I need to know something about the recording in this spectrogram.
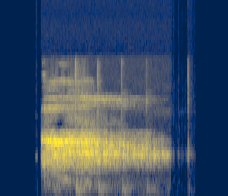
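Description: A person sighing once, a long breathy exhale lasting a little over a second, heard over a video call.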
